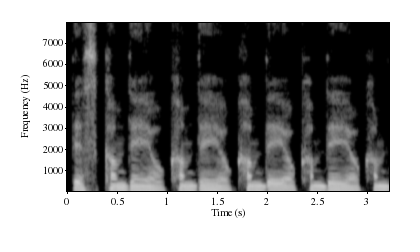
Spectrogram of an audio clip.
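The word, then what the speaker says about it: cum Deo: It's pronounced kdeo. That's right. Come deo.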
